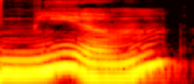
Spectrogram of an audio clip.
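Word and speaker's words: 미음: we add strokes to mium we can make the character like meme is pronounced by putting your lips together first and then opening them while mium is a nasal sound pip is not listen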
